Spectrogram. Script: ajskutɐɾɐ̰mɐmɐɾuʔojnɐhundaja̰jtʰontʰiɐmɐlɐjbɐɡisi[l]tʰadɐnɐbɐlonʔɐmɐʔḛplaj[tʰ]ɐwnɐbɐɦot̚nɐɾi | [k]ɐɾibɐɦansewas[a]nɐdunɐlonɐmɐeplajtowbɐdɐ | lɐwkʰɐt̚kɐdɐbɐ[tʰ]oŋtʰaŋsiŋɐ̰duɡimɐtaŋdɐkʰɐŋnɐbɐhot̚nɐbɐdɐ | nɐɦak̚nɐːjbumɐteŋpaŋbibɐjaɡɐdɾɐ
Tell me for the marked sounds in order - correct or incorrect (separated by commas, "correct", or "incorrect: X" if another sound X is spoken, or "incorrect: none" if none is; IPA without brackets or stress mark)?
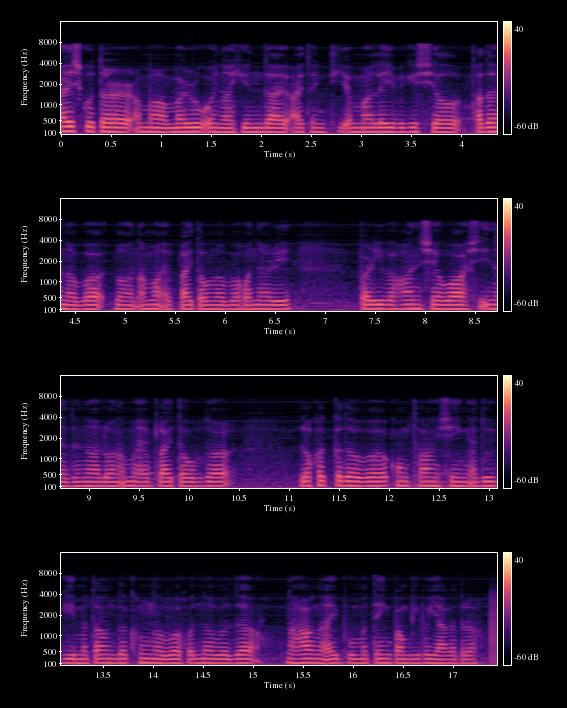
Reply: correct, incorrect: t, incorrect: p, incorrect: i, incorrect: kʰ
